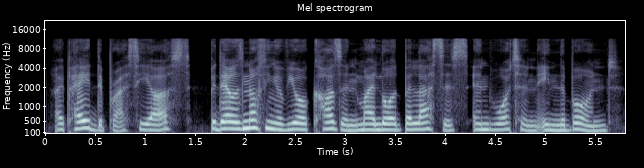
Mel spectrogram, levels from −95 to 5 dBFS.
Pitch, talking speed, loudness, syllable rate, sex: 205 Hz, 215 wpm, -17 LUFS, 5.4 syllables/s, female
